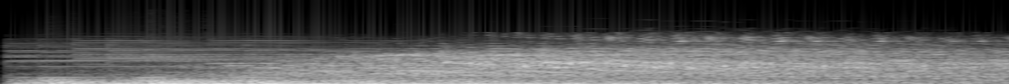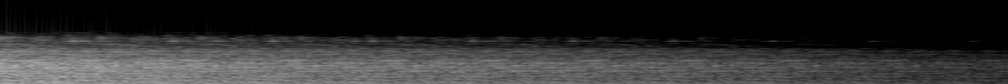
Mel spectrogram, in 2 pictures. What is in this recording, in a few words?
Synth, Stab, Reveal, Mysterious; Stabs; BlastWave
